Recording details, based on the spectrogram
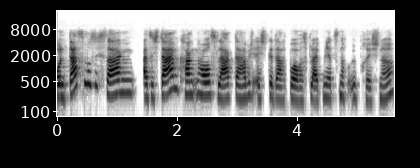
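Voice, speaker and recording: A woman with a fairly high pitch speaks with hardly any pauses. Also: ordinary pitch variation, moderate pace, big swings in loudness. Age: 40s. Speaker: patient advocate, social worker. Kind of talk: interview. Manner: halting, many fillers.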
